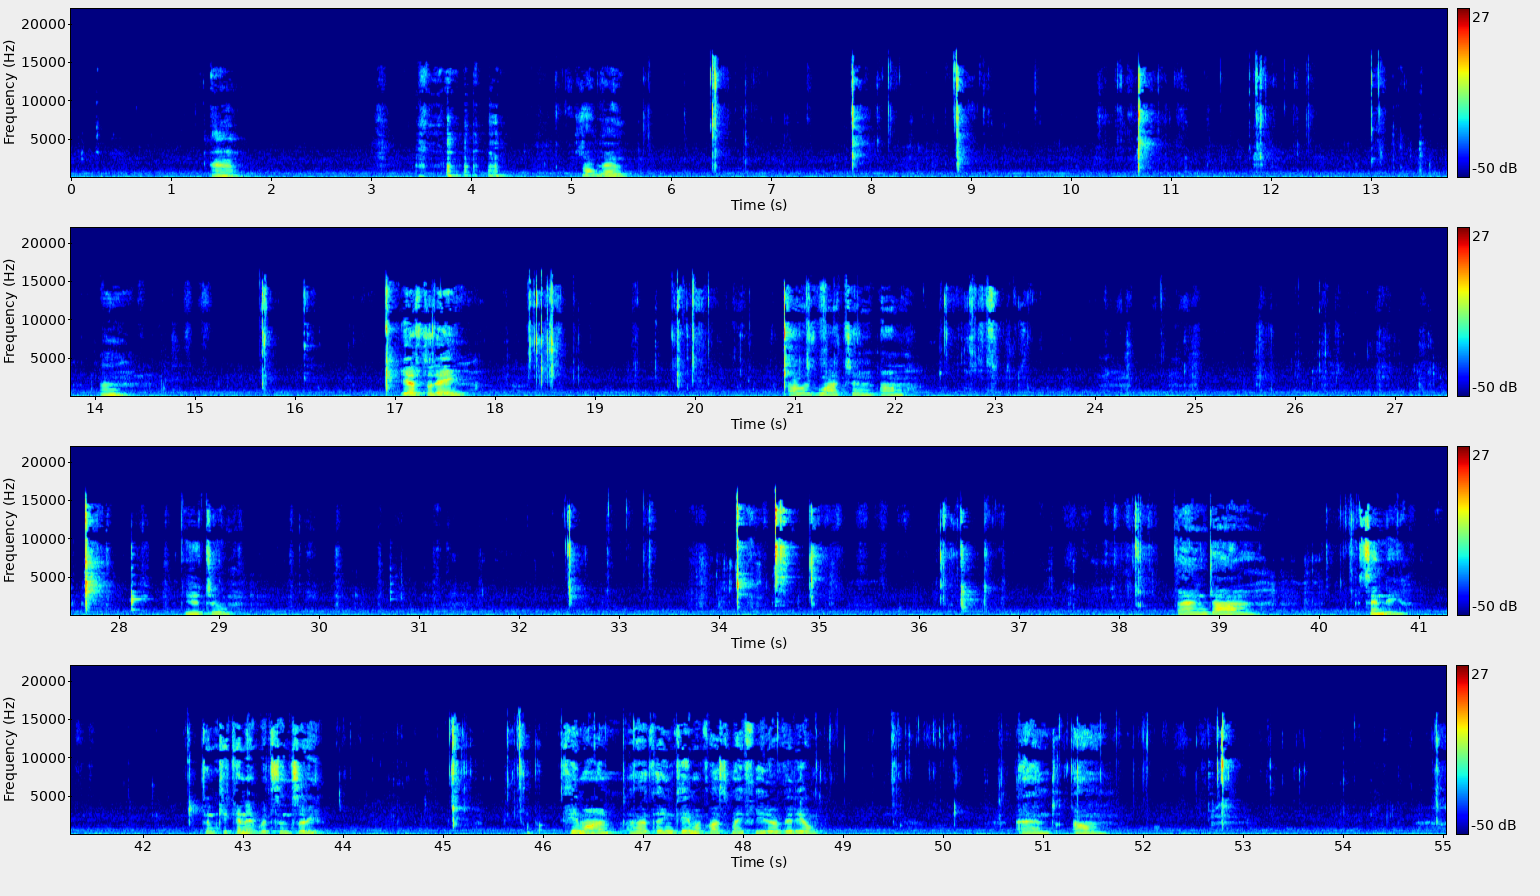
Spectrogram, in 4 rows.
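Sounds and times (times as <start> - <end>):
steady low hum: 0.0 - 55.0
person chewing food: 5.7 - 17.0, 18.2 - 21.0, 22.3 - 38.5, 39.5 - 40.4, 43.9 - 46.2, 49.3 - 50.7, 51.7 - 55.0.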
